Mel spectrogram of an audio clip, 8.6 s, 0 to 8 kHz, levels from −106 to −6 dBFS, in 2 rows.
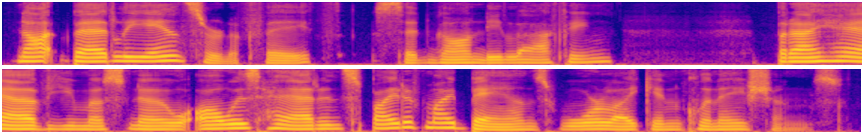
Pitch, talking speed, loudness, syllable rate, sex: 160 Hz, 155 wpm, -18 LUFS, 4.8 syllables/s, female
